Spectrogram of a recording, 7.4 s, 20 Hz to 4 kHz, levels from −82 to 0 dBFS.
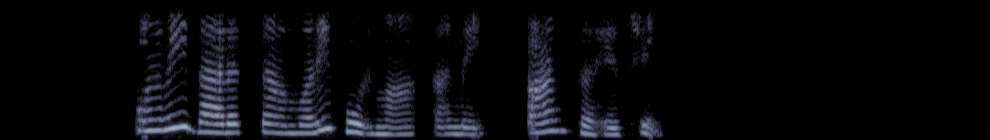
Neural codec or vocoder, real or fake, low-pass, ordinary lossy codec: codec, 24 kHz, 0.9 kbps, WavTokenizer, medium music audio release; fake; 3.6 kHz; none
